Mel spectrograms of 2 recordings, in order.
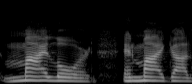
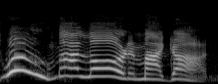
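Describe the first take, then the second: First: It is said calmly, addressed to someone directly. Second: It is a startled, exclaimed outburst.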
